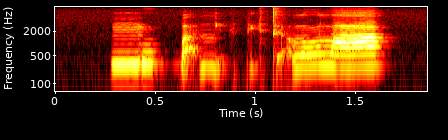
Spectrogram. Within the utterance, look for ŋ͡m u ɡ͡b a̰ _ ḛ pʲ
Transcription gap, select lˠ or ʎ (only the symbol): ʎ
